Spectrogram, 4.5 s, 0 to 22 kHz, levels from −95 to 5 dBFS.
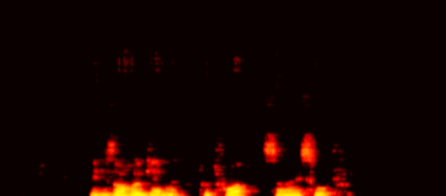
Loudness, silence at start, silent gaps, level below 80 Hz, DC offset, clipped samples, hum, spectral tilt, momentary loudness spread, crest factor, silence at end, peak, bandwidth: -27 LUFS; 0.9 s; 1.92-1.99 s; -66 dBFS; under 0.1%; under 0.1%; none; -8 dB/octave; 11 LU; 18 dB; 1.15 s; -10 dBFS; 7 kHz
